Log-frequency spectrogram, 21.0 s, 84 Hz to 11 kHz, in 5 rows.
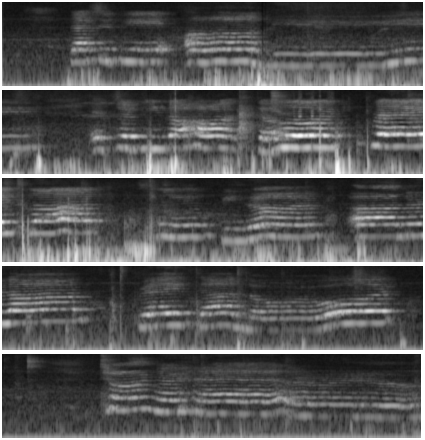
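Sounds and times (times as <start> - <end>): girl singing: 0.6 - 16.8, 17.8 - 21.0
low thumps: 0.7 - 13.3.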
